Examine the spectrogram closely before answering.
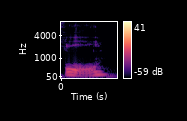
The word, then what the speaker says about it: phi: the funny thing is it is more technically pronounced fee but then Pi P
